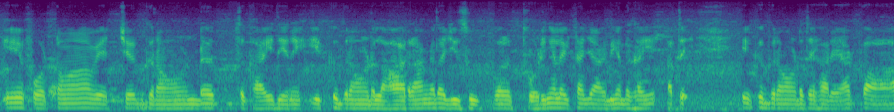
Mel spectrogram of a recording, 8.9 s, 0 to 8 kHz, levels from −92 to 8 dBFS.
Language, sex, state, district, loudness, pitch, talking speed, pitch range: Punjabi, male, Punjab, Fazilka, -14 LUFS, 115 Hz, 155 wpm, 110-120 Hz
